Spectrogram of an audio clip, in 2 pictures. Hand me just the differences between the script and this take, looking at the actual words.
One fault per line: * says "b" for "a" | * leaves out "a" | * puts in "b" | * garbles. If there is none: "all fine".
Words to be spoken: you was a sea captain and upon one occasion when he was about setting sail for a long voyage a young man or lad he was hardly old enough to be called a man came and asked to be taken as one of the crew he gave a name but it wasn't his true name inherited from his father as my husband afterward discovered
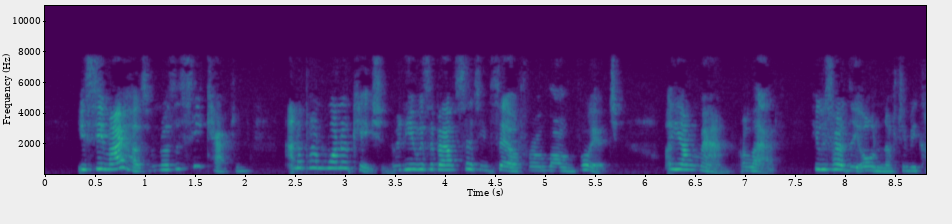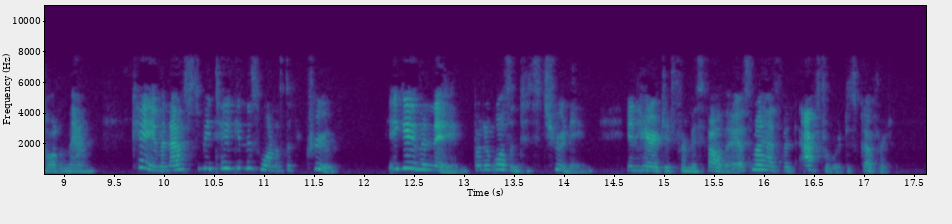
* puts in "see my husband"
